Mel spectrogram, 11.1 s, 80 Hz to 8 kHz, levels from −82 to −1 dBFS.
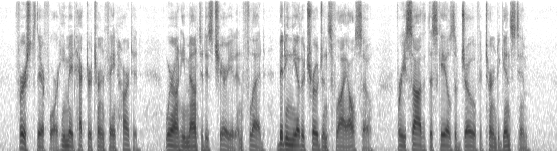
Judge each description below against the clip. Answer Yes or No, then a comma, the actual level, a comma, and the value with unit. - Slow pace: No, average, 170 wpm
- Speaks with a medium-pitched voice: No, very low, 90 Hz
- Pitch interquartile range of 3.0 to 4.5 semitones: No, narrow, 2.5 semitones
